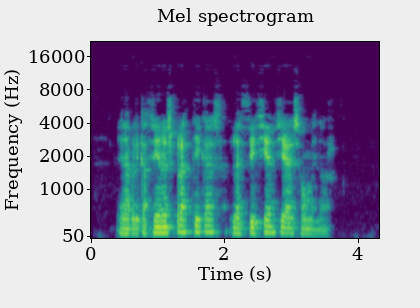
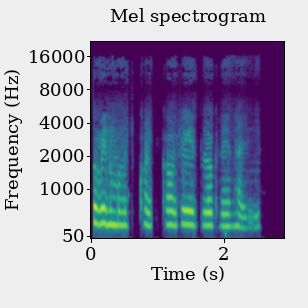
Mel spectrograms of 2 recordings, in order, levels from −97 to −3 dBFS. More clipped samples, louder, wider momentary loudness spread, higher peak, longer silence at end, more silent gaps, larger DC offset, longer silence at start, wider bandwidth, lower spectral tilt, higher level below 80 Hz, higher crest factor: neither; first, -19 LUFS vs -24 LUFS; about the same, 12 LU vs 13 LU; first, -2 dBFS vs -6 dBFS; first, 0.75 s vs 0.4 s; neither; neither; first, 0.4 s vs 0 s; second, 7.6 kHz vs 16 kHz; about the same, -5.5 dB/octave vs -6.5 dB/octave; first, -52 dBFS vs -70 dBFS; about the same, 18 dB vs 18 dB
